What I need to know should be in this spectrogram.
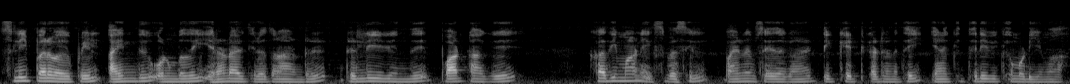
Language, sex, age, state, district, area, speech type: Tamil, male, 18-30, Tamil Nadu, Madurai, rural, read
